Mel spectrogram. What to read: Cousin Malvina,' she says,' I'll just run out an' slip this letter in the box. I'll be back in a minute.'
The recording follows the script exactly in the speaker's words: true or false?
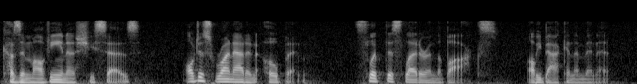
false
